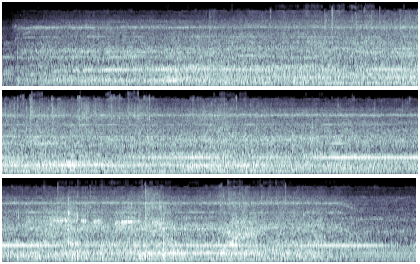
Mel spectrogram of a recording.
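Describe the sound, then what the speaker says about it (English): A cordless vacuum cleaner runs steadily with a high whine, with brief rattles and crackles as sprinkles get sucked up. "we'll see which vacuum picks it up the best, the Dyson or the UWANT."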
